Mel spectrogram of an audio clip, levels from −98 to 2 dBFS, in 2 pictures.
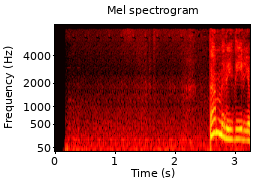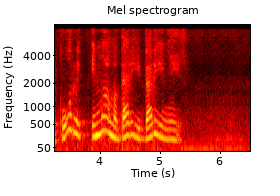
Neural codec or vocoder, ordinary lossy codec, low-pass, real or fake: codec, 16 kHz, 1.1 kbps, Voila-Tokenizer; none; none; fake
